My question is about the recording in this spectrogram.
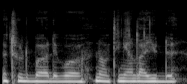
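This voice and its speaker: A young man co-hosting a casual chat podcast, teasing and playful and quick to laugh. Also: mid-range voice, little pitch movement, mellow, slight background noise. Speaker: podcast co-host.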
